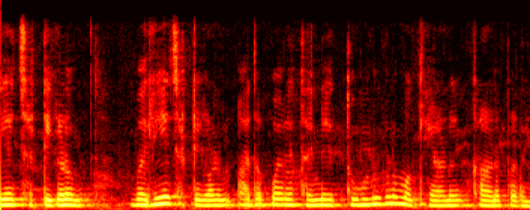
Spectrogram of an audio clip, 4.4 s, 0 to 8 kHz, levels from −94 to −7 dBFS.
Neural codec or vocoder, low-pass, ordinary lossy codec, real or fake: codec, 16 kHz, 4 kbps, FunCodec, trained on Chinese and English, 50 frames a second; 7.2 kHz; none; fake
